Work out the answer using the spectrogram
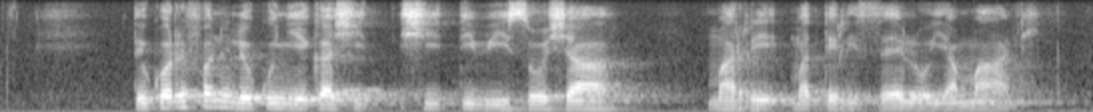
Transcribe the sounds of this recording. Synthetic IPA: tikɔrifanɛlɛkuɲikaʃitiβisɔʃa | mimatir̤isɛlɔjamaːli

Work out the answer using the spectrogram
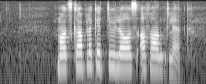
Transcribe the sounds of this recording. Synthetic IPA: mɑːtskɐpləkətulɑːsɐ̰fɦɐŋklə̰k

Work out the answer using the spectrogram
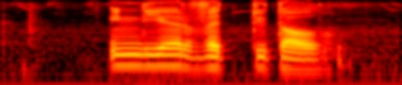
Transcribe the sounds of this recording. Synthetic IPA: indiərvətːutɑlˠ

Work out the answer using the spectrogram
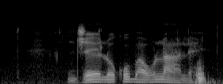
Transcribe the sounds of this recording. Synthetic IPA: nd͡ʒʱɛlokʼuɓaulaːlɛ

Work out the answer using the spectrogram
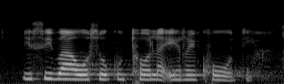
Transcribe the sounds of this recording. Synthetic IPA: isiβawɔsok̬utʰɔlaʔirɛkʰoːd̥ʱi

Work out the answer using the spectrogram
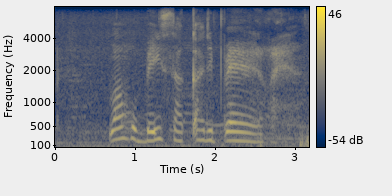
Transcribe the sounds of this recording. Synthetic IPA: waɦʊbeisakʼadipʼɛːrɛ

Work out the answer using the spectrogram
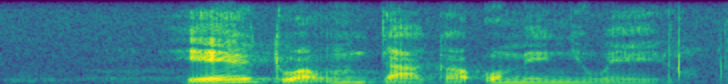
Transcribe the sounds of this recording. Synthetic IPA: jɛd̥ʱwaṵm̩d̥ʱaɡ̥ʱʼaʔomeɲiwɛːjɔ

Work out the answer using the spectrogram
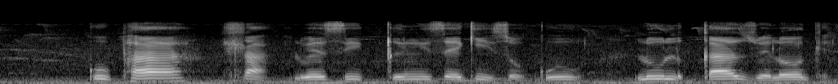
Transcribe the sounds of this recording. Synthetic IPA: kʼupʰa | ɬa | lwesiǃinisek̬ʼisɔ̰ | k̬ʼazwɛlɔːkʰɛ̰

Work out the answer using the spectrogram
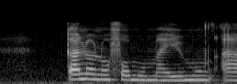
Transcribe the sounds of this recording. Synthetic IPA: kʼanɔnɔfɔmʊmajemoŋ̩a

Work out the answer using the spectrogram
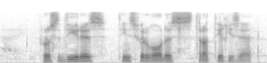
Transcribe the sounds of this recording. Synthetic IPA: prɔsədiːɾəsd̥insfərvɑːdəsːtrʔɐtiːχisə̰

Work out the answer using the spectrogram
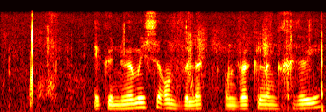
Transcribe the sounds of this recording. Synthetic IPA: ekunuəmisə | ɔntvəkələŋχruj

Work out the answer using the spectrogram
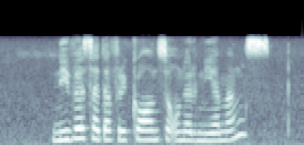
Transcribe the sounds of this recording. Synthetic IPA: nivəsœɥtɐfrikɑːnsəɔndərniəməŋs

